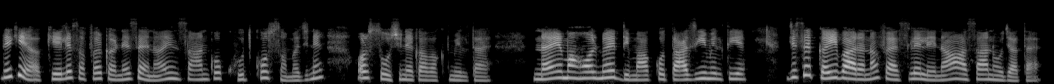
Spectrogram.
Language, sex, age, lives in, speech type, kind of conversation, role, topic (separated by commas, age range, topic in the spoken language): Hindi, female, 35-39, India, read, expert-assistant, expert, क्या यात्राएँ करने से रोज़मर्रा की ज़िंदगी के बड़े फैसले लेना आसान हो जाता है?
